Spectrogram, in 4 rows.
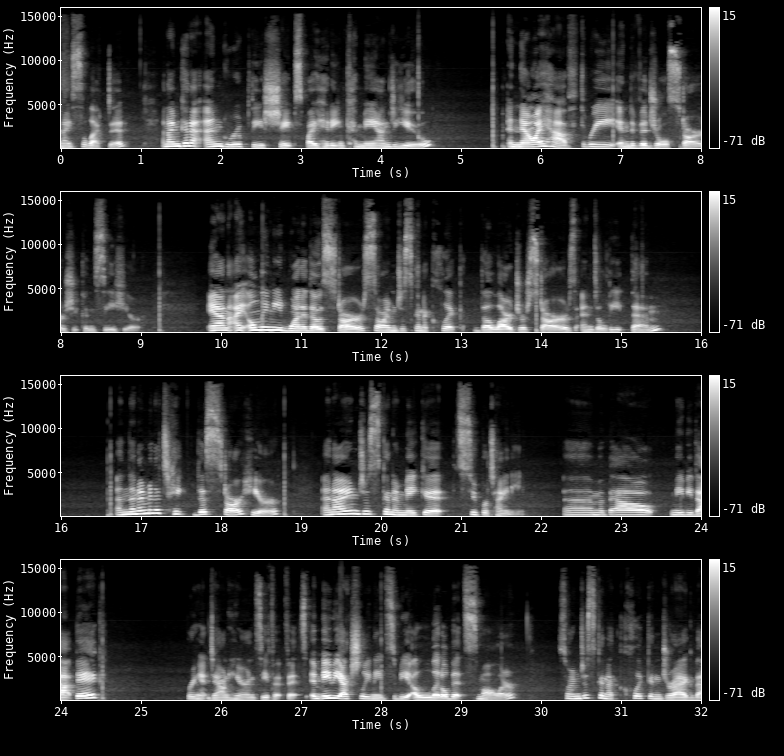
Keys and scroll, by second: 4.1 super+u.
